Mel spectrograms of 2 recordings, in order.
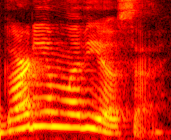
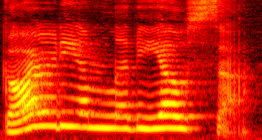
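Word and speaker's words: Wingardium Leviosa: arms like a windmill you're saying it wrong here he hurt her money snap it's when Guardium Leviosa make the GAR nice and long you'd do it then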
